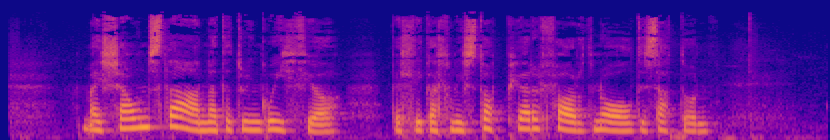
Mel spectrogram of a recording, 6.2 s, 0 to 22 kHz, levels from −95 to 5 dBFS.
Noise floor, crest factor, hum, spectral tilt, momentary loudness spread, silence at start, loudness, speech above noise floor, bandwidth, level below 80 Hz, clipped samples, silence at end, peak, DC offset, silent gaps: -59 dBFS; 18 dB; none; -5 dB/octave; 11 LU; 0.6 s; -25 LUFS; 35 dB; 16 kHz; -56 dBFS; under 0.1%; 0.75 s; -8 dBFS; under 0.1%; none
